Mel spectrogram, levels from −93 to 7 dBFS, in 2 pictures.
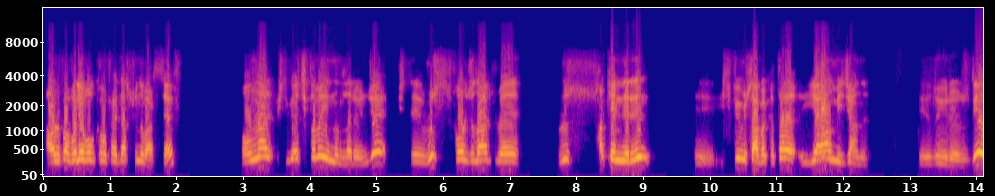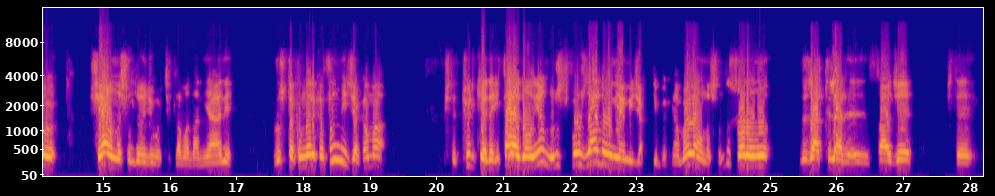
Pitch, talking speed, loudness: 185 Hz, 105 wpm, -18 LUFS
